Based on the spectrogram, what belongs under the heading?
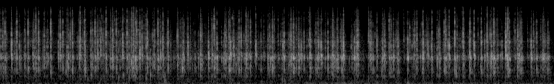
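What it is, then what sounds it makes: Plastic mechanical keyboard. A small purple and blue compact plastic mechanical keyboard with a hollow case is held up in one hand while fingertips and long nails rapidly tap and press its keys. The result is a fast, dense stream of sharp, bright plastic clicks and clacks with almost no low end, a steady tone near 1.4 kHz, and each click dying away almost at once.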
